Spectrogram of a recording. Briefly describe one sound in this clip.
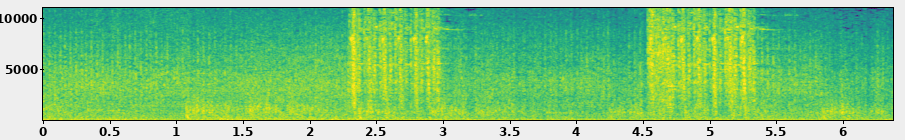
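A propeller plane's engine drones steadily and loudly.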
